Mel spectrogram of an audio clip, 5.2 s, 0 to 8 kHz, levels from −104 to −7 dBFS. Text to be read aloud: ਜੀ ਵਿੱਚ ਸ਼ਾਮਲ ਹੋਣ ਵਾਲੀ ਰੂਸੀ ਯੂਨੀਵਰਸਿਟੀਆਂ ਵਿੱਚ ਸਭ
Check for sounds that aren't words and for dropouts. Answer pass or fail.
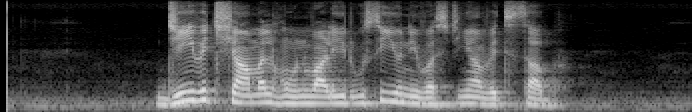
pass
